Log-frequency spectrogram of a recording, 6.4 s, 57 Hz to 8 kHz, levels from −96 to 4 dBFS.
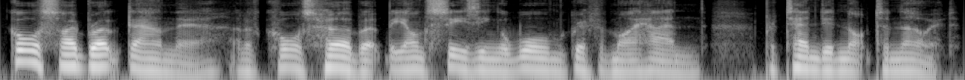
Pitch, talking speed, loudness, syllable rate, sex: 105 Hz, 215 wpm, -19 LUFS, 5.2 syllables/s, male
